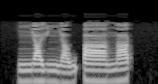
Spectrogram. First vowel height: low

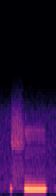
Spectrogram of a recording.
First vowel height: high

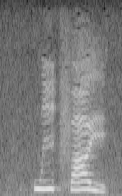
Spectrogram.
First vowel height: high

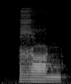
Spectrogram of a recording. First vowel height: low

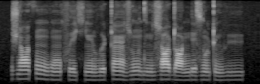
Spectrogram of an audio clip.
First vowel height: low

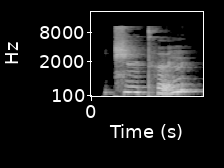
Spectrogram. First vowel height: high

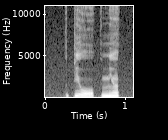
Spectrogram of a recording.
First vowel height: mid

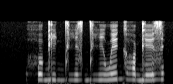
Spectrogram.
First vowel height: mid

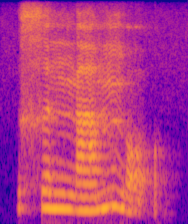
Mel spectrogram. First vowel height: mid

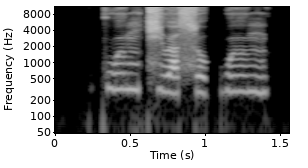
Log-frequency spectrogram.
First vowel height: high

